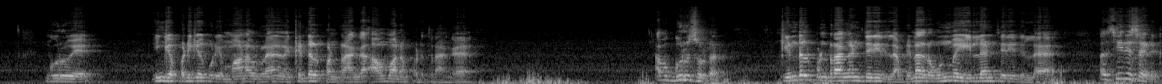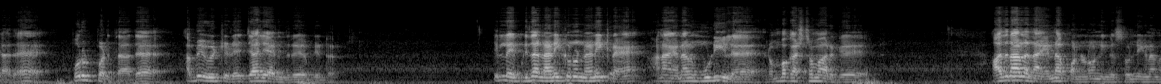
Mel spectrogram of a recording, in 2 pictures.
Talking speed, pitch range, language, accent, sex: 115 wpm, 105-165 Hz, Tamil, native, male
